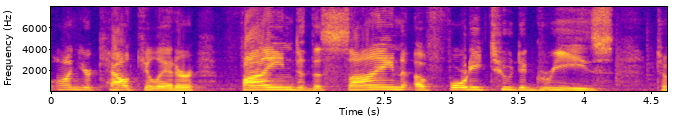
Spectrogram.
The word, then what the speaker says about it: sine: Sine, S-I-N-E, abbreviated S-I-N, pronounced sine, not sin. Sin is when you don't do homework in my class. Sine is the trig function.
